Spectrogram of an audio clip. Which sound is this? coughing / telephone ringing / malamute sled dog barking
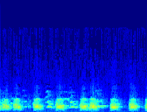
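malamute sled dog barking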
